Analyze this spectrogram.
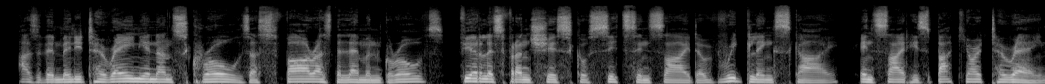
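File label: Italian Accented English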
